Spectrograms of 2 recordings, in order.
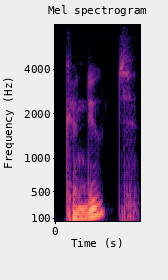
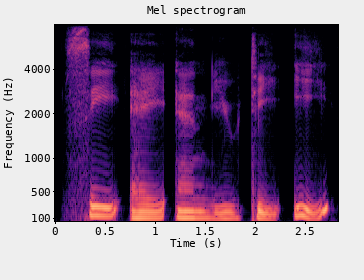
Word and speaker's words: Canute: So we tend to spell the king's name C-A-N-U-T-E, and that changes the pronunciation a bit from Knut by adding an extra syllable.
